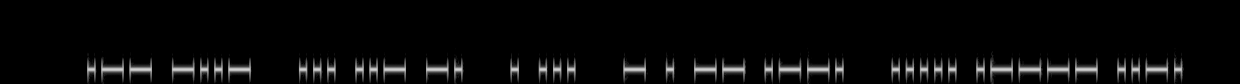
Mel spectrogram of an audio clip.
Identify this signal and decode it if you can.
Morse code, heard as a keyed tone, about 17 wpm, 700 Hz. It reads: WX SUN ES TEMP 51F
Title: Practice QSO - Exchange 2 - Info - 17wpm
